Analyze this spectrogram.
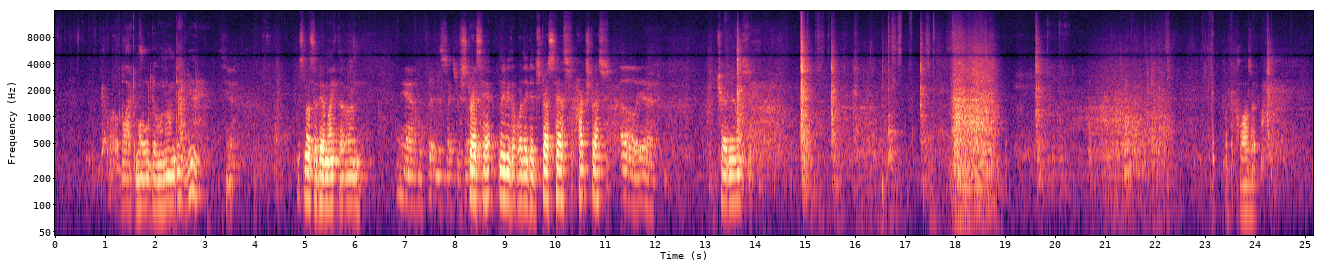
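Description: A young man talks quietly close by.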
